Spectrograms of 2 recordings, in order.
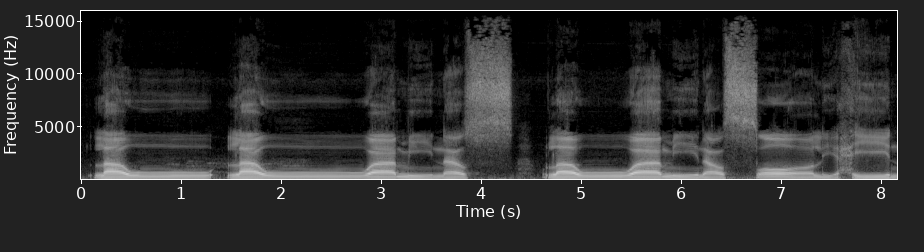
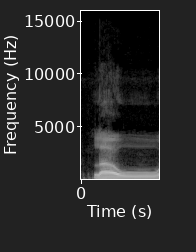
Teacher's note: di bagian launya itu suaranya itu kita tahan, kita panjangkan sebentar ya. Kira-kira sepanjang 2 harokat. · Wanya pendek ya, launya yang kita tahan, kita panjangkan.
